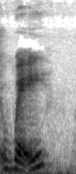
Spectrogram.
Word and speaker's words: OUAI: founder of the brand and her brand is pronounced way this is the name o u a i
